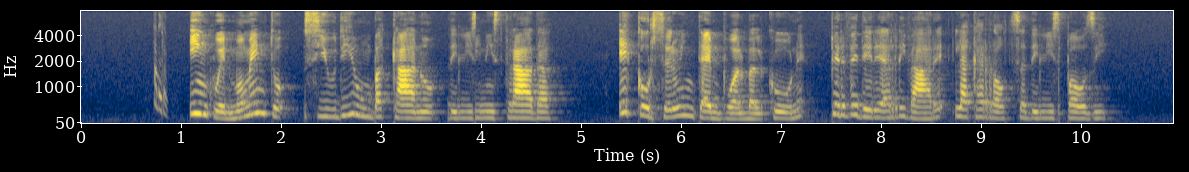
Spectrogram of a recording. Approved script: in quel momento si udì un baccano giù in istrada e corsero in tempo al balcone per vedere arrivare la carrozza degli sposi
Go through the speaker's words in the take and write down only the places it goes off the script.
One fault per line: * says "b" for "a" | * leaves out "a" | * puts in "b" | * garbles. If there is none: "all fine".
* says "degli" for "giù"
